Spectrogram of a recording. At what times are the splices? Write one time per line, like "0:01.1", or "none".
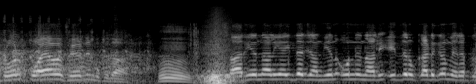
0:02.1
